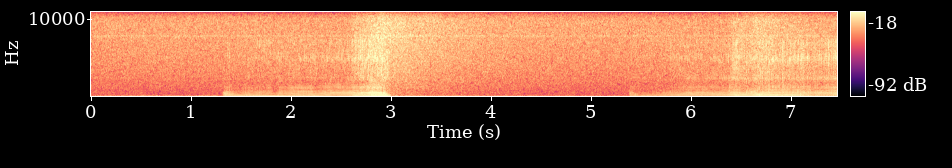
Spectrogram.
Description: My 15 year old cat, Toy Toy snoring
